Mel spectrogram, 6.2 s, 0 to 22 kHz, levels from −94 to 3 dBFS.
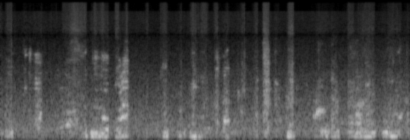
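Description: At 0.35 to 0.37 s a skip ahead drops roughly 0.7 s of speech; playback jumps forward with no gap, showing as an abrupt waveform splice. From 0.45 to 2.91 s a jitter buffer speed-up trims pitch periods, removing about a fifth of a second; speech runs 109% fast at unchanged pitch, harmonics staying level on a spectrogram.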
